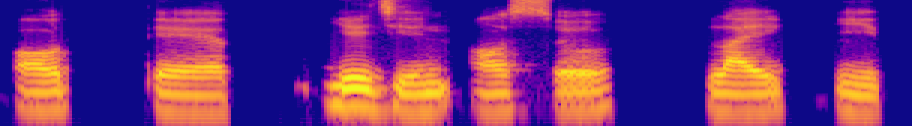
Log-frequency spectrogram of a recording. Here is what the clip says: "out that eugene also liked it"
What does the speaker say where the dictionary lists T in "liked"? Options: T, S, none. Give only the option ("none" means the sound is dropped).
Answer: none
